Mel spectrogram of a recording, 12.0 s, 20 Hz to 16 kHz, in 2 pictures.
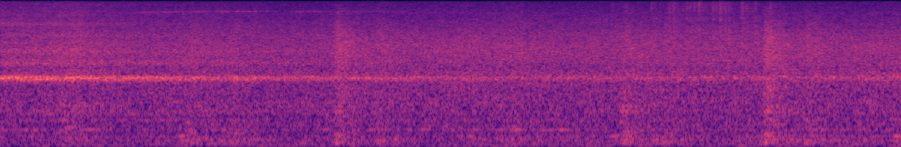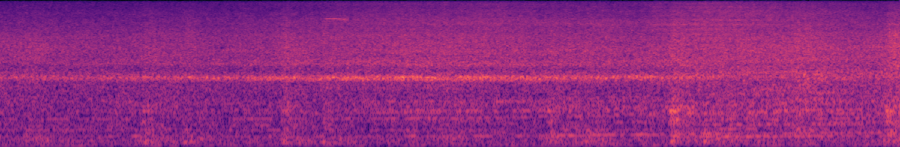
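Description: MTR SP1900 electric multiple unit passing through a station without stopping: a steady rumble of wheels on rail, a high steady whine that fades out near the end, and a few sharp clacks at intervals.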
